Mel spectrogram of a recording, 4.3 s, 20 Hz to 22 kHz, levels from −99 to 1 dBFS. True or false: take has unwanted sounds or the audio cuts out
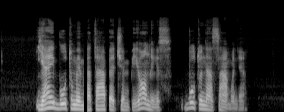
true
